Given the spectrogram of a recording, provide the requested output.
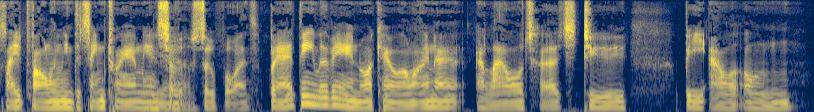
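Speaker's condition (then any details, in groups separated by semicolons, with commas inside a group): Profound deafness; interpreter used on Project Runway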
